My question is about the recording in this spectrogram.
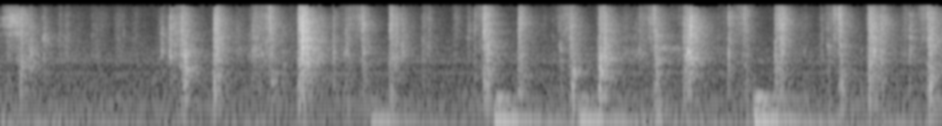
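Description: Tarot cards being shuffled give many quick, soft riffling bursts and taps in an uneven rhythm, fairly faint and without talk.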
